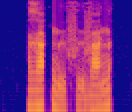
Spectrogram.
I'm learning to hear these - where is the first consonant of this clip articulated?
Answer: velum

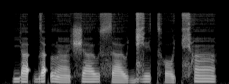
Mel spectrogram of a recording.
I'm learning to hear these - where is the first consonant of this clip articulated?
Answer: palate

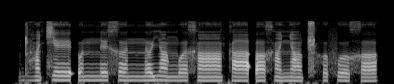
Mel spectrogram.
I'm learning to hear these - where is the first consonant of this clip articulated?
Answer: retroflex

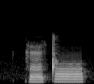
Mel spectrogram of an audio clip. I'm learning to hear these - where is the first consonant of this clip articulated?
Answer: velum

